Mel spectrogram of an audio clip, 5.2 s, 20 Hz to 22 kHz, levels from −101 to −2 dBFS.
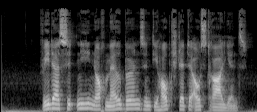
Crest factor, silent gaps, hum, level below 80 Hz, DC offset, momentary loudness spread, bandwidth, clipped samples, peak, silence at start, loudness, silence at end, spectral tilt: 20 dB; none; none; -52 dBFS; under 0.1%; 9 LU; 16 kHz; under 0.1%; -10 dBFS; 0.05 s; -29 LUFS; 0 s; -4.5 dB/octave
